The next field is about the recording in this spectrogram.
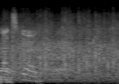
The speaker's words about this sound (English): And if you believe it, clap your hands and give him praise.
